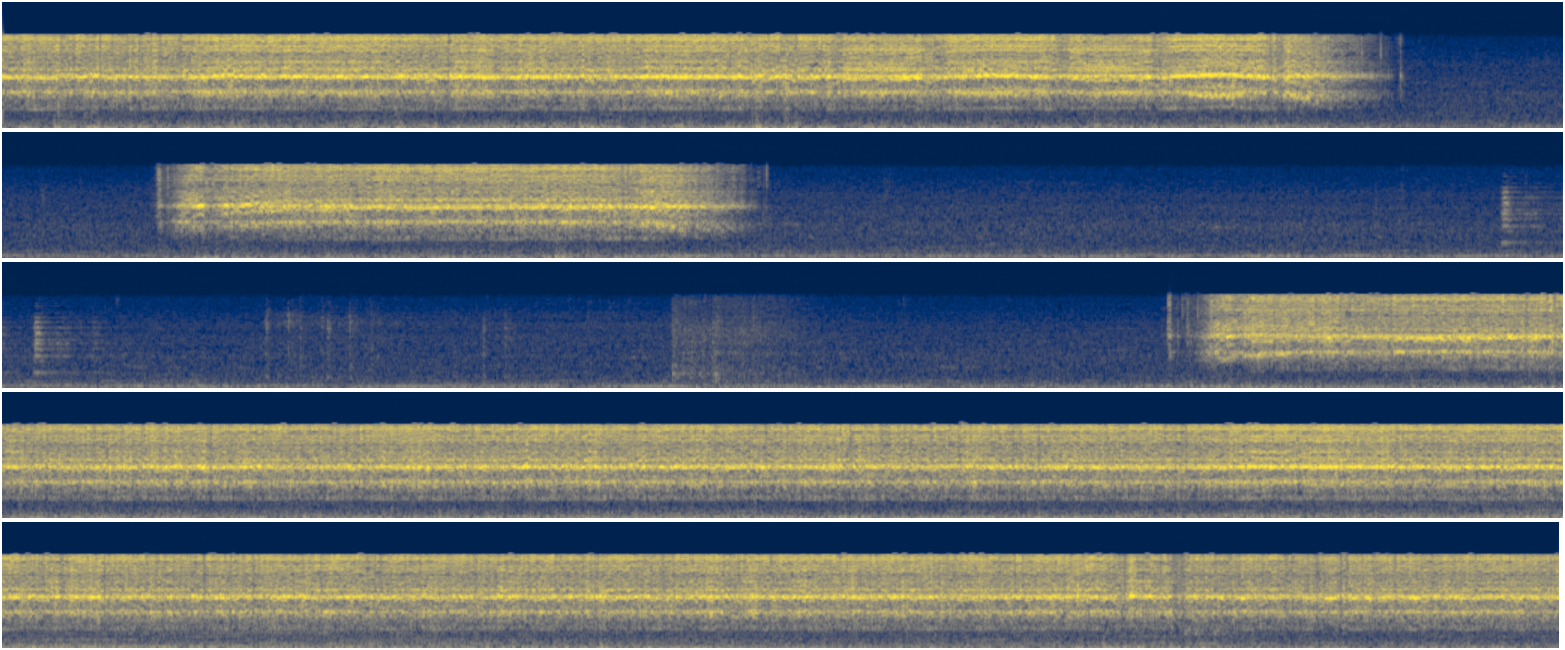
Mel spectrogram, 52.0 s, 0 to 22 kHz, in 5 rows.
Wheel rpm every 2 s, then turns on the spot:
160, 160, 160, 160, 70, 10, 150, 80, 0, 0, 0, 0, 0, 0, 70, 160, 160, 160, 160, 160, 160, 160, 160, 160, 160, 160.
none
